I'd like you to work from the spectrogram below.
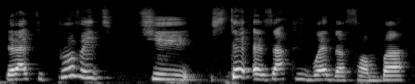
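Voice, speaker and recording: A woman's voice: fairly high pitch, animated, measured pace, darkish tone. A young woman hosting a reaction video, talking to viewers in a casual, rambling way with many restarts and fillers. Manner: talks straight to viewers, asking their opinion.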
